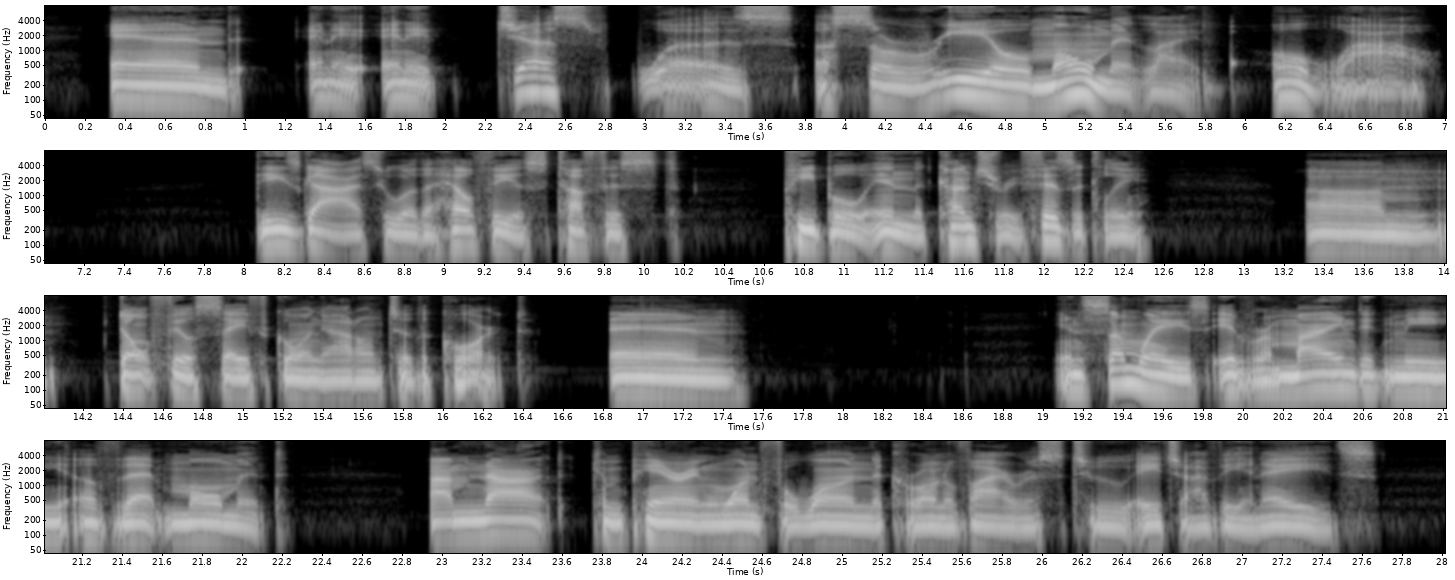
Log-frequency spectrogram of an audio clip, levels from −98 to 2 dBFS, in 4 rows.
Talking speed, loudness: 120 wpm, -26 LUFS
